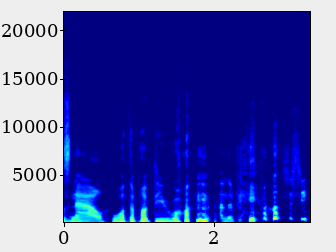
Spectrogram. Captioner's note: laughs; breaks into laughter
